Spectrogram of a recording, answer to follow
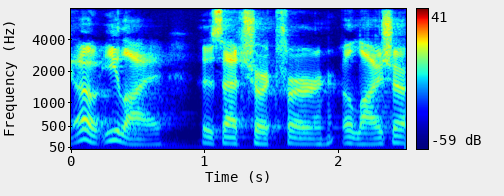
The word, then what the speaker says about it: Eli: letters and phonetic well it's three letters but two of those three letters are usually not pronounced that way I mean that's true so I can understand how you get to Ellie but also like to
